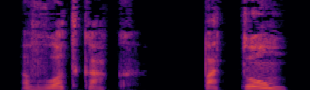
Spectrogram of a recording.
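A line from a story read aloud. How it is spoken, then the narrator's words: Even, cold tone. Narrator (Russian): проговорил ровным, холодным тоном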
